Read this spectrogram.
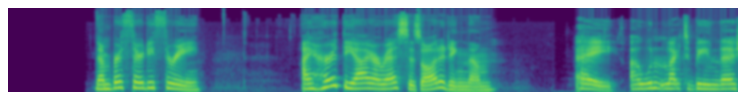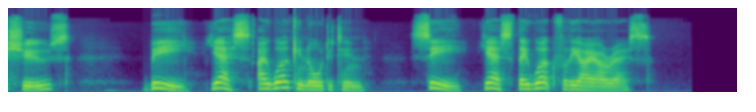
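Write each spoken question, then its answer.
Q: I heard the IRS is auditing them.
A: A: I wouldn't like to be in their shoes.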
